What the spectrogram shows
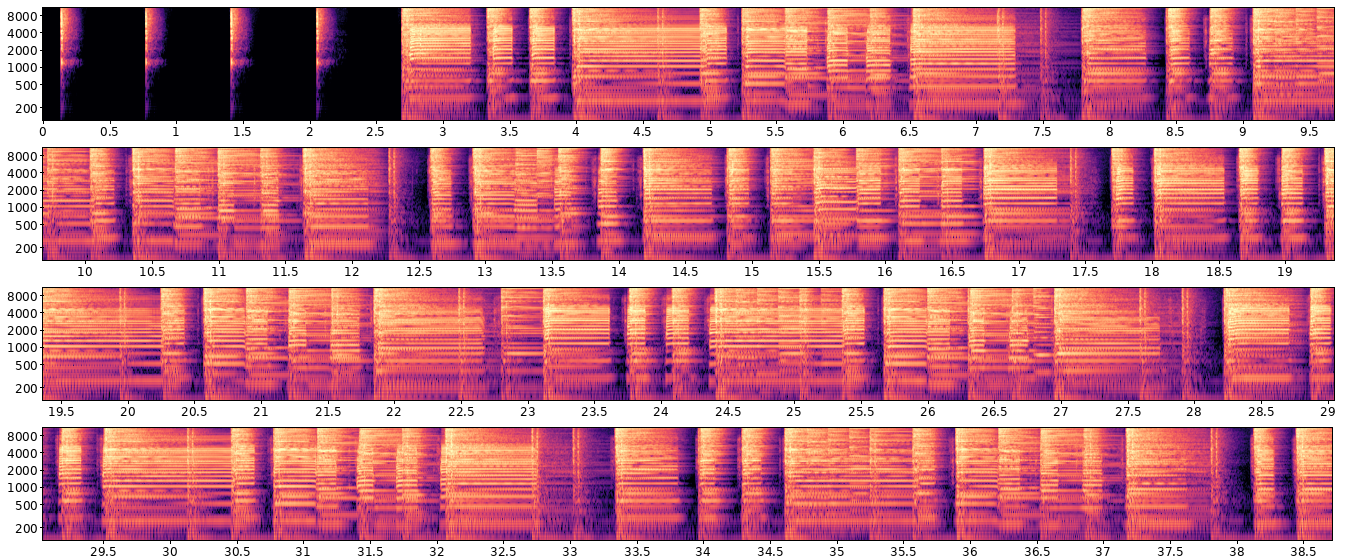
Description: sax

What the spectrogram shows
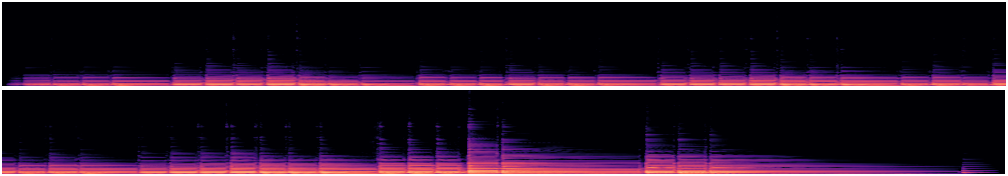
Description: Guitar

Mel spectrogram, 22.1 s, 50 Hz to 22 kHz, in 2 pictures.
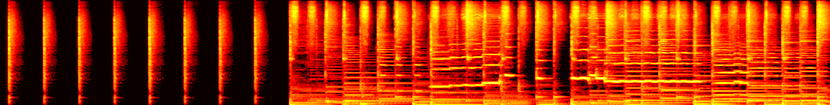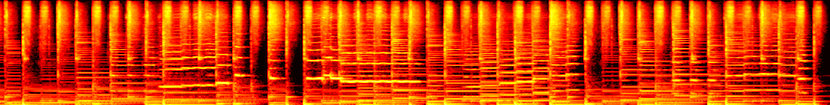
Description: flute; (Morgan) - Boosey Woodwind Method: Flute (Book 2) (Book & CD)

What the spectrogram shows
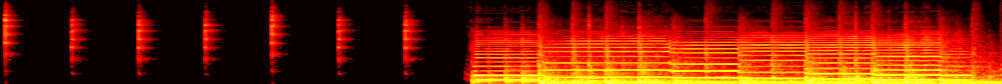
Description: Melody In Phyrgian Mode Full Sax

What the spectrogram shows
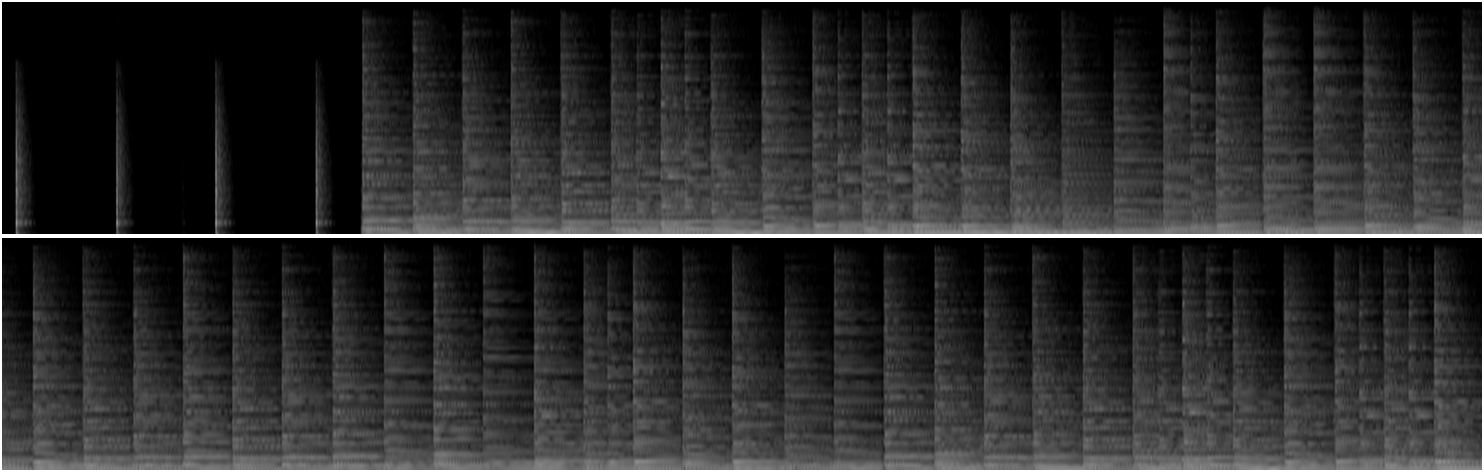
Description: clarinet bourree

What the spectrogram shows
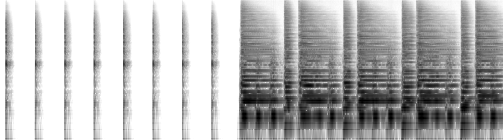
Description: flute, autumn

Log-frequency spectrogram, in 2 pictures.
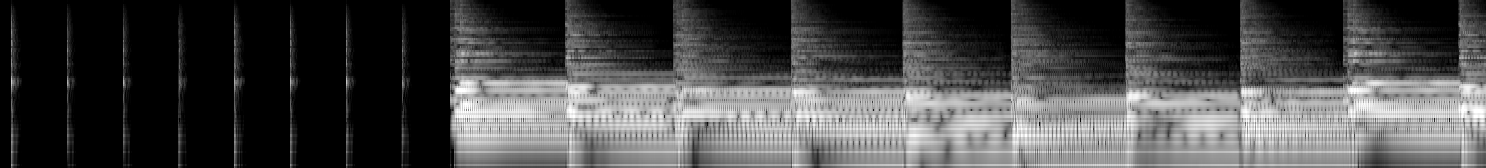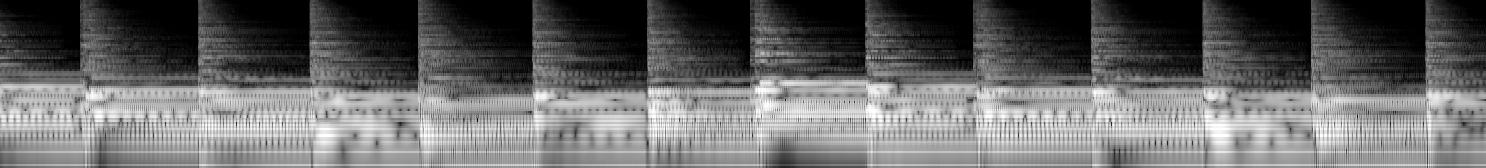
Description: sax do it yourself

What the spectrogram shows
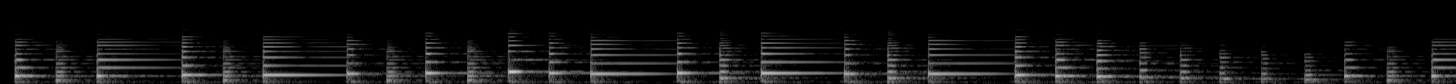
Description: piano

